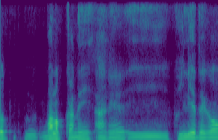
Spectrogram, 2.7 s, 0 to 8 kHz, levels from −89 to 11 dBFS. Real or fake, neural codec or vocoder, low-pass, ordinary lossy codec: real; none; none; none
